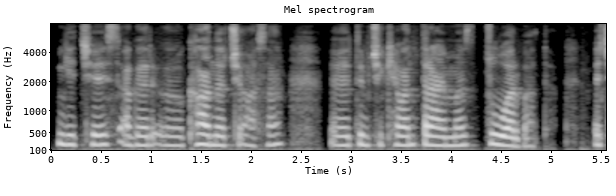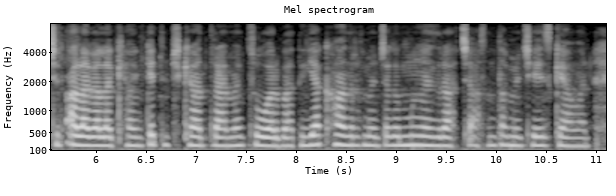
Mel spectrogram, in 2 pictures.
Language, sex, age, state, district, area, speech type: Kashmiri, female, 18-30, Jammu and Kashmir, Anantnag, rural, spontaneous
